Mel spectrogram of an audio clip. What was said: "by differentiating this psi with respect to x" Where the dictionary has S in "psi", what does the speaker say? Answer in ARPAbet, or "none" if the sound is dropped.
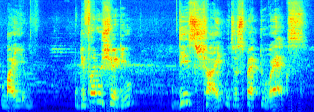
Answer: SH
